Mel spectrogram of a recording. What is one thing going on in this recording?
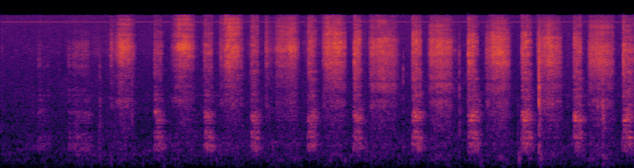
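Scissors snip steadily through paper.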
